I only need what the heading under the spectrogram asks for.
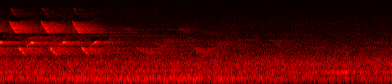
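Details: American robin (Turdus migratorius) at a nest where baby birds are being fed: three quick, thin, high chirps sweeping upward in the first second, then a few fainter echoes over a steady background hiss.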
